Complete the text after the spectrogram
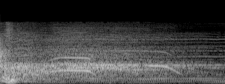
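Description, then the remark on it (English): A large crowd shouts and cheers loudly all at once in response to a call to shout louder, a dense sustained roar of many voices with rising whoops, filling the space for a couple of seconds before tapering slightly. “Can I hear you hollering louder? Say, It is time.”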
